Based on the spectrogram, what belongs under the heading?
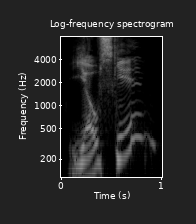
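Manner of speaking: high, rising disbelief; incredulous. Acted. Pupil questioning teacher about skin superiority, incredulous. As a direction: push the question up in mock bafflement.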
